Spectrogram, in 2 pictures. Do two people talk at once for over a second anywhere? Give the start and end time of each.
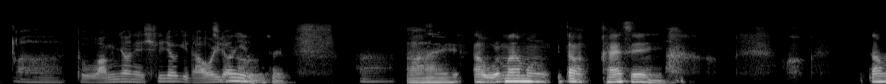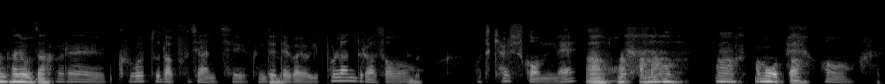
none

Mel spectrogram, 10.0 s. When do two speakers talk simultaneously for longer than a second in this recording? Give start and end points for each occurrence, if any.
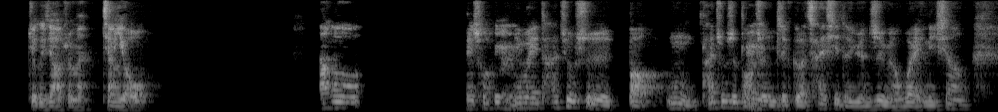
none

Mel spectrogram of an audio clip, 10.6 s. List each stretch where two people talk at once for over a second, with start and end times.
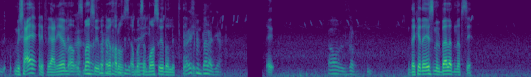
1.3-3.0

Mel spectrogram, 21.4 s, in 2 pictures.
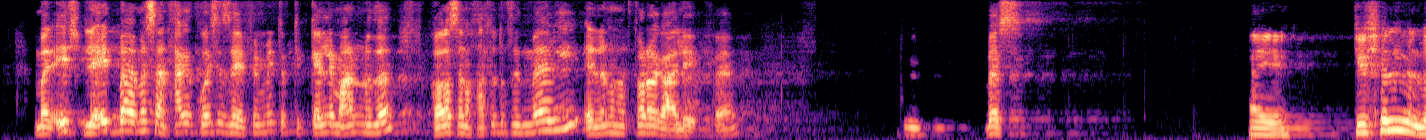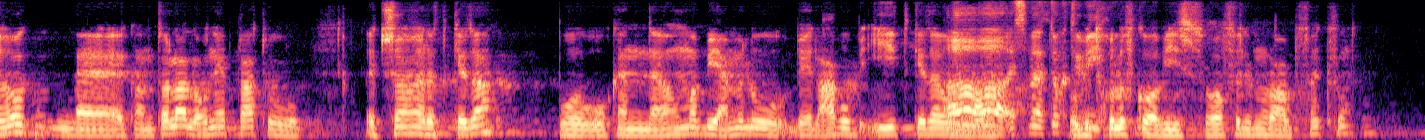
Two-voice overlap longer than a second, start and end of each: none

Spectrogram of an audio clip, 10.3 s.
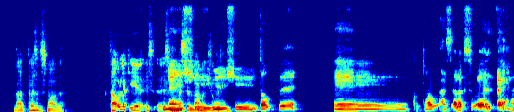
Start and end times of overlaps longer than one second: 3.2-4.6

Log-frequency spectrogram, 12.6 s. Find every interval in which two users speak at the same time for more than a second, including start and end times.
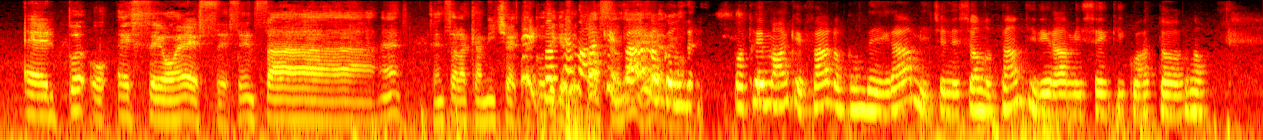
5.2-6.9

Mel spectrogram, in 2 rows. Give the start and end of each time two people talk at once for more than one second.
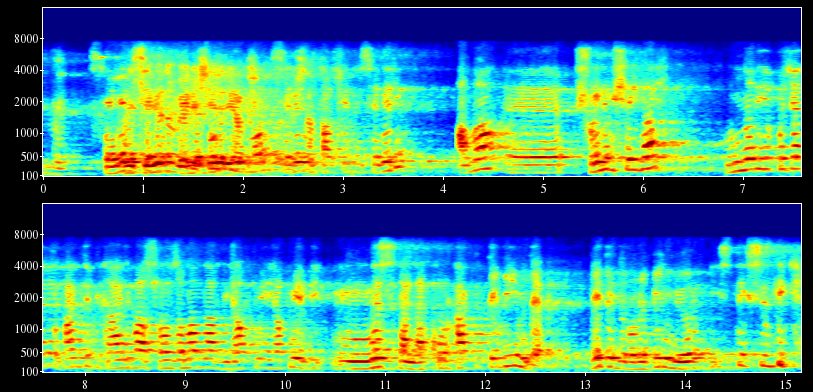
0.8-2.7

